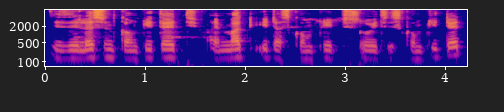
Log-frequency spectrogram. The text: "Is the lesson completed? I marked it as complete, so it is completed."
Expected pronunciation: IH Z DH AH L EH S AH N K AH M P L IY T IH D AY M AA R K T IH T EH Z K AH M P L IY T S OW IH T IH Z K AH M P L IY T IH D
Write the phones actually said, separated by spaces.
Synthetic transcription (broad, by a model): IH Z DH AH L EH S AH N K AH M P L IY T IH D AY M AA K IH T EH S K AH M P L IY T S OW IH T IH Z K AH M P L IY T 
